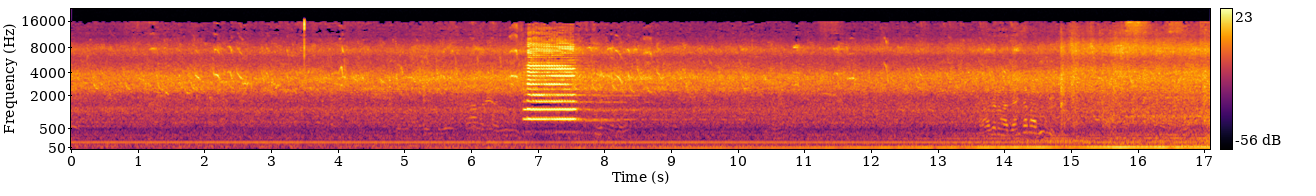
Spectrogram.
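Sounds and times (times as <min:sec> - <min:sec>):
train rumble: 0:00.0 - 0:17.0
train horn blast: 0:06.8 - 0:09.0.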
